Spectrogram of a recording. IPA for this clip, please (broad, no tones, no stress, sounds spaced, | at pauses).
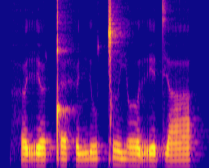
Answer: h œ rʲ œ ǃ ɛ h ʏ nʲ u ǀ ɯ j ɤ rʲ e tʲ a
